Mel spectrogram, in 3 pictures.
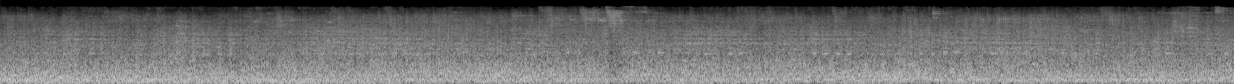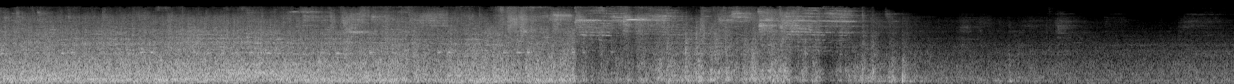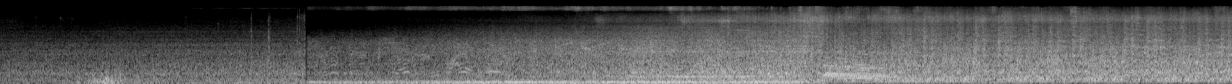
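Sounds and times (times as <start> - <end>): freight train rolling past: 0.0 - 37.0
wheels clicking over rail joints: 33.7 - 37.0.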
